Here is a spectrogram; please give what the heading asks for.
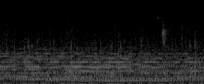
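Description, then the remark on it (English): Steady rain patters onto a hard surface, a dense, even hiss of countless drops with no pauses, moderately loud, with no voices. “But really, they just bring rain.”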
